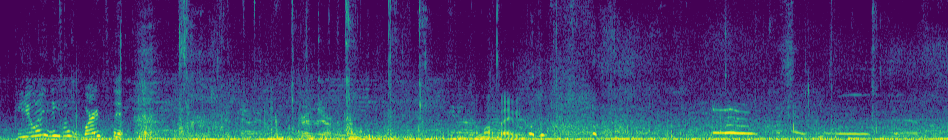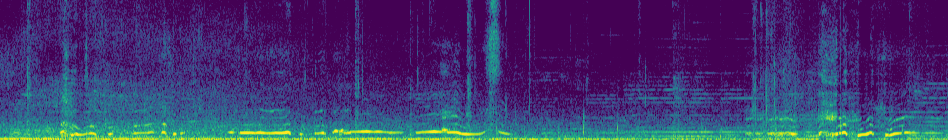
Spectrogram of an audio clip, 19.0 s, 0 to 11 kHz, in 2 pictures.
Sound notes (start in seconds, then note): 7.0 sobs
